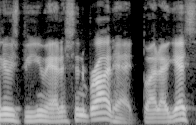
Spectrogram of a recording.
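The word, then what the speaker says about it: Brodhead: Well, it's pronounced Broadhead. Don't ask me why.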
